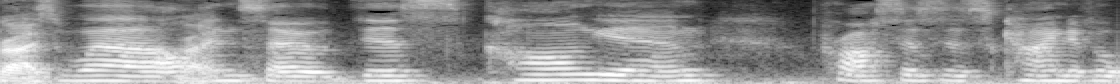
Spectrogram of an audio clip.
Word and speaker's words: Kangen: And by the way, sometimes it's pronounced Kangen, sometimes it's pronounced Kangen. I think that the Japanese actually pronounce it Kangen. Okay. So I think that's the correct way, from my understanding.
